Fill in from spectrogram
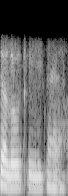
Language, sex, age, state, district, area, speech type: Hindi, female, 60+, Uttar Pradesh, Sitapur, rural, conversation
